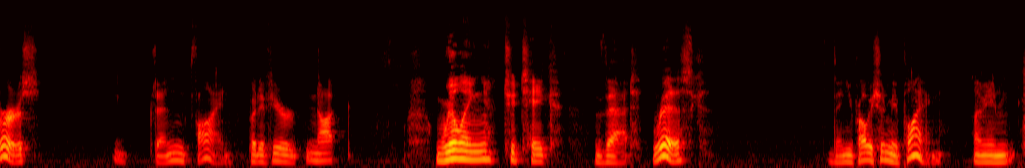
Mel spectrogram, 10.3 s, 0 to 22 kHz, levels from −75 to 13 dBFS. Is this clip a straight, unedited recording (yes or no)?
no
